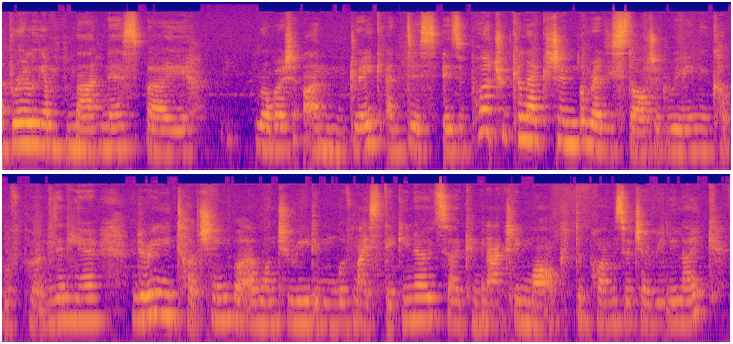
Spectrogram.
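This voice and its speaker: Amid noticeable background noise and audible room echo, a woman's voice swings widely in loudness. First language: not English. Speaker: booktuber. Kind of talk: casual vlog talk.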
